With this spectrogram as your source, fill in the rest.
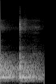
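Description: A single knuckle knock on the heavy pressed-tin body panel of an old car gives a solid, resonant thud centered around 320 Hz that fades within about a fifth of a second. The all-metal, wood-free panel sounds solid, unlike a modern car's.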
